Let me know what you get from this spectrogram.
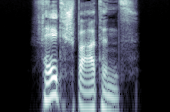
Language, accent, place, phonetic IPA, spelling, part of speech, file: German, Germany, Berlin, [ˈfɛltˌʃpaːtn̩s], Feldspatens, noun, De-Feldspatens.ogg
- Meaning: genitive singular of Feldspaten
